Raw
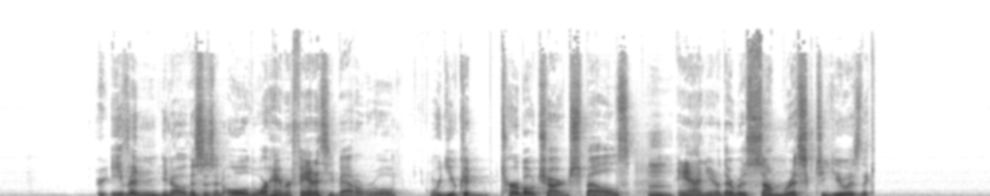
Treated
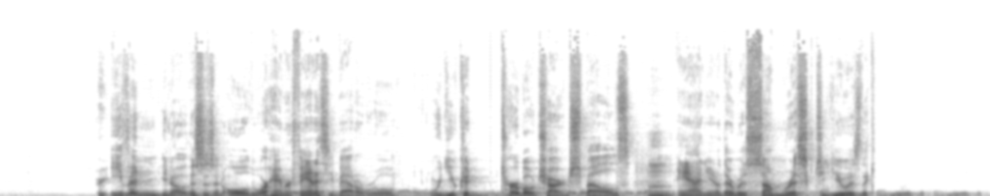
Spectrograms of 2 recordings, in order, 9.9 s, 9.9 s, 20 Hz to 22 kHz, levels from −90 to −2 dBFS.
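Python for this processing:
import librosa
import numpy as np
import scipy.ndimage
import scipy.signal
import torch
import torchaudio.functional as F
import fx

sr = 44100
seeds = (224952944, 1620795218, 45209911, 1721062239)

y = fx.echo_bbd(x, sr, ms=570, stages=2048, feedback_pct=52, wet_db=-16.0)
y = y * 10.0 ** (-7.5 / 20.0)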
